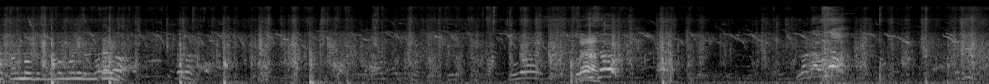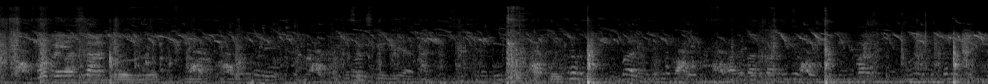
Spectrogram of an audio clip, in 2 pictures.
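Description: A basketball bounces on hard dirt.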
